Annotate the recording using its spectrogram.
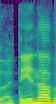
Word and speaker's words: Athena: Also Adena, würde ich sagen, ist jetzt sächsisch und für alle möchte gern UK-Briten oder wo auch immer, dann würde ich sagen Athena.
